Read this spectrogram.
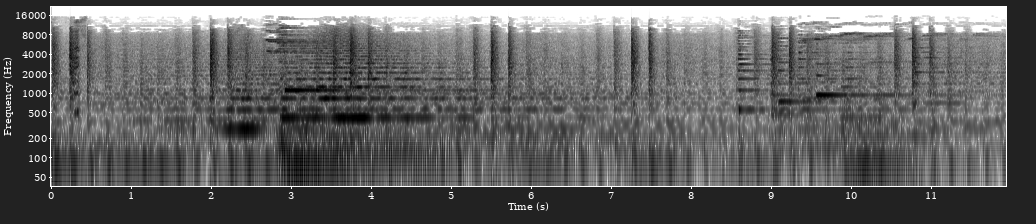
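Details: Upbeat electronic music plays throughout, with a steady beat and bright synth notes and no animal voice.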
